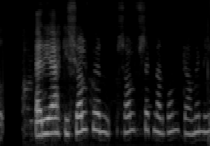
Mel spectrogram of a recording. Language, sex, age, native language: Icelandic, female, 11, Icelandic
